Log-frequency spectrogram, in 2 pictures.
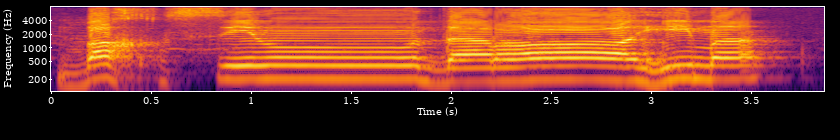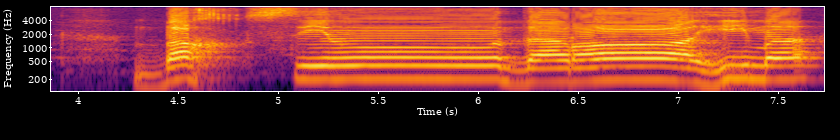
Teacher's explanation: یہ را موٹا ہوگا، یہ الف مدہ ہے، کھینچیں گے، درا، را موٹا کریں گے اور کھینچیں گے، دراہم، بخسن دراہم.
